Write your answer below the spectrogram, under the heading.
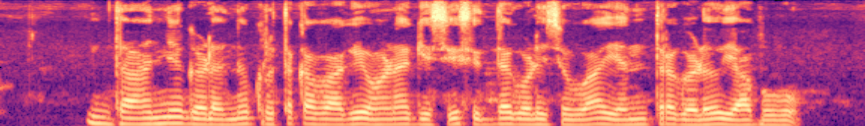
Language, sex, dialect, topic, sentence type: Kannada, male, Mysore Kannada, agriculture, question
